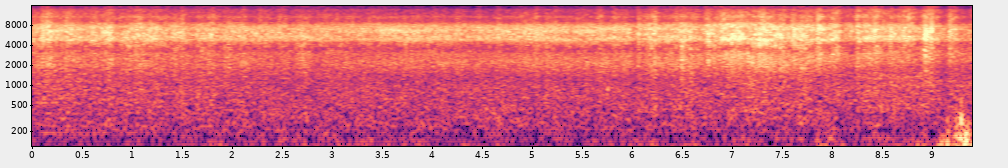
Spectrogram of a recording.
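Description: A hose spray nozzle shooting a jet of water onto a concrete walkway: a steady hissing spatter as the concrete is rinsed down.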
